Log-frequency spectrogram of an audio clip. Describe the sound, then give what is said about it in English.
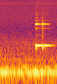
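A short, bright electronic chime from a phone, a quick two-tone Siri voice assistant activation beep after "Hey Siri", ringing out briefly over a low steady background hum, with no talking. “How are you going to talk over me with talking to your phone?”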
